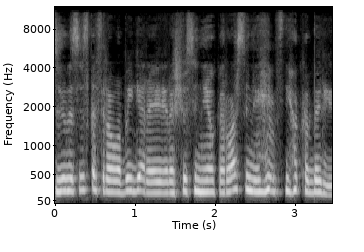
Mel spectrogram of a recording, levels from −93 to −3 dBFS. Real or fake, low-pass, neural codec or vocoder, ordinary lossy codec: fake; 10.8 kHz; codec, 24 kHz, 1 kbps, SNAC; AAC, 48 kbps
